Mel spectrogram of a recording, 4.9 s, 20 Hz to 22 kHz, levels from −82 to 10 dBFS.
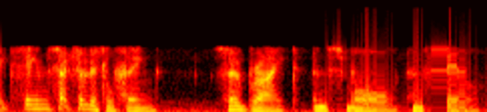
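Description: It's a speech clip, and the whole thing has that buzzy, gravelly GSM full-rate codec sound, which fits the 13 kbps GSM full rate coder. It models the vocal tract and drives it with a sparse pulse excitation, so everything above 4 kHz is gone and the roughness is plainly audible. Around 1.16 to 1.19 s there's a short lost GSM frame, about 20 ms. The decoder just reused the last good frame's settings, so you get a brief metallic ring instead of a gap. Then from about 3.24 s to the end at 4.88 s the voice turns into a rigid robotic buzz at 100 Hz, likely from repeated short buffers. That rate suggests roughly 10 ms chunks being replayed while most of the real audio is skipped, so only the rough shape of the speech survives.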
